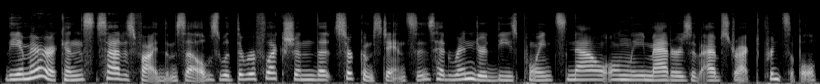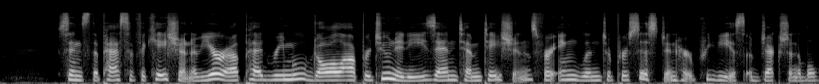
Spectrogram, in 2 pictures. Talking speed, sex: 145 wpm, female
